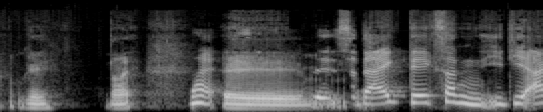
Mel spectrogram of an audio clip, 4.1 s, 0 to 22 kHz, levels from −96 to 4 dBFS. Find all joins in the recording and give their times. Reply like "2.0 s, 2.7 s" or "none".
none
